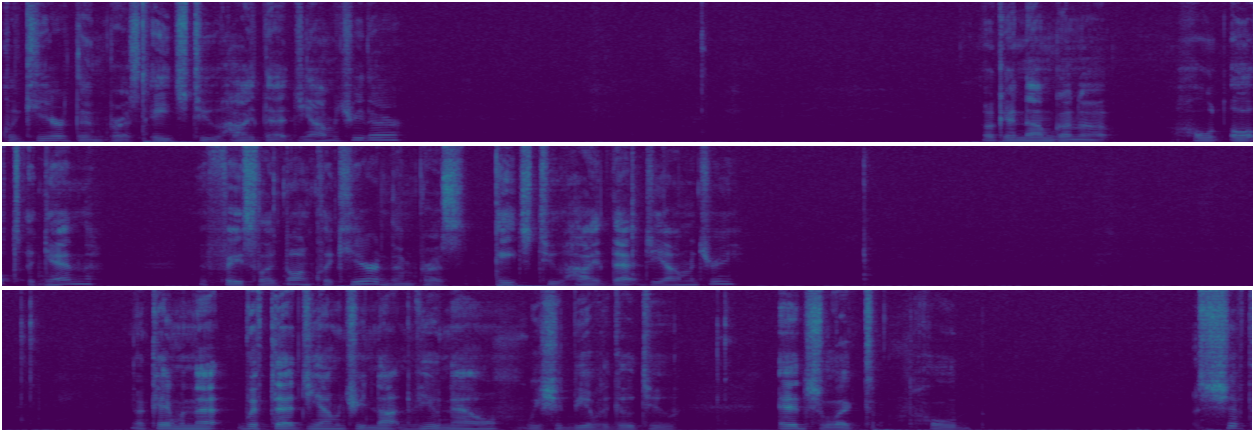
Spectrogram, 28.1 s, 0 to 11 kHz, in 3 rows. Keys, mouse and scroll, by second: 1.1 h, 5.2 click, 11.3 alt+click, 13.1 h, 14.1 middle click, 15.9 middle click, 18.9 click, 19.2 click, 20.8 middle click, 21.8 middle click, 24.2 click.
